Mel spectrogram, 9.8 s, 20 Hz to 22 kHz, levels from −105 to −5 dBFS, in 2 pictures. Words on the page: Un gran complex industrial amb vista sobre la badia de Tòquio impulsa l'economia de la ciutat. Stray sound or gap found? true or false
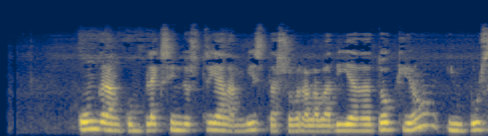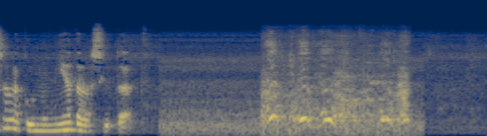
true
